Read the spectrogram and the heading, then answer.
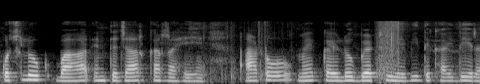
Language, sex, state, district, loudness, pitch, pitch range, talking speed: Hindi, female, Bihar, East Champaran, -17 LUFS, 180 Hz, 175-185 Hz, 210 wpm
